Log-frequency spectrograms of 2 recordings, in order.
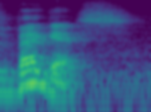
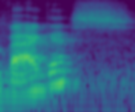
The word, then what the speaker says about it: Vegas: Vegas is it ve it's Vegas right Vegas Vegas baby Vegas am I saying it wrong Vagas it's Vegas uh gluon says what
